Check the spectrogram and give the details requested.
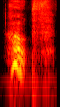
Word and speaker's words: humph: If you read this story aloud, please pronounce humph exactly as it's spelt, for that is how he said it.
